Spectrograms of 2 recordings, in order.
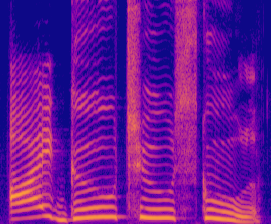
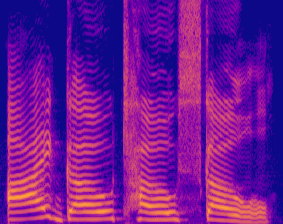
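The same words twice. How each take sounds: First: Both go and to have the oo sound. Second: Both go and to have a long O. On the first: "with all of the O's saying the oo sound" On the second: "reading it with the long O sound"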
